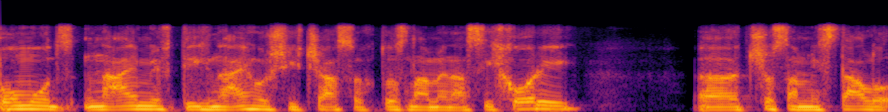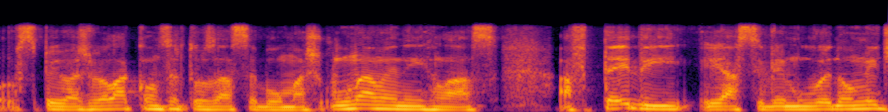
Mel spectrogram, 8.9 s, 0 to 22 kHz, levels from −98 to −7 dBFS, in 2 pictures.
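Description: Short stretches of speech turn rougher and noisier, with no gap in the sound, from 2.29 to 2.83 s, from 4.13 to 4.15 s (between "čo sa mi" and "spievaš veľa koncertov za"), and from 7.51 to 7.65 s after "máš unavený hlas a". Each is a lost packet rebuilt from error correction. Packets were dropped, and the decoder played the coarse, low-bitrate copies carried in the following packets. This is Opus in-band forward error correction on the call path, which is limited to 8 kHz.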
